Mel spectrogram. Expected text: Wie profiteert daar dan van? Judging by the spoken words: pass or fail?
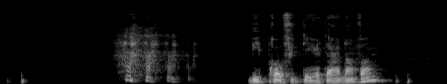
pass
